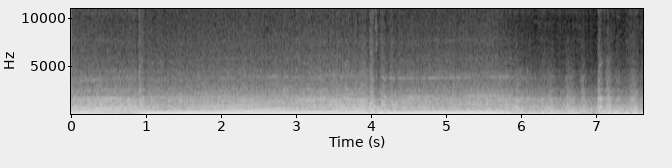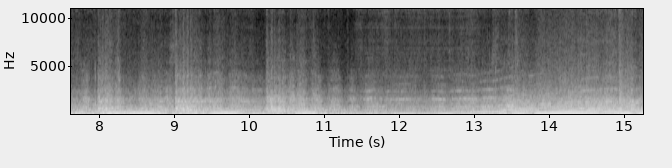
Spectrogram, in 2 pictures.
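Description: A car engine roars loudly at high revs, close up.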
